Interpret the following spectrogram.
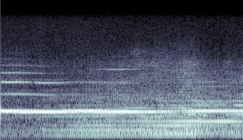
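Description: Electric guitar amplifier feedback: one steady high tone ringing without a break, with fainter held tones under it.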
